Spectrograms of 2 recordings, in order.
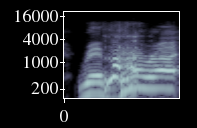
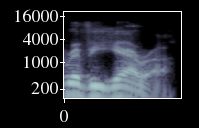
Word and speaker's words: Rivera: names specifically spanish names why rivera is not riviera no i say rivera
